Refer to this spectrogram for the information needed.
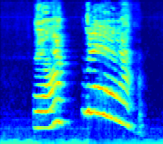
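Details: Male yellow-naped amazon parrot, a household pet, singing the drawn-out word "waaaay" from "Oh Lord It's Hard To Be Humble": two sustained, tonal, vibrant notes, the second longer and gliding downward, indoors.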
